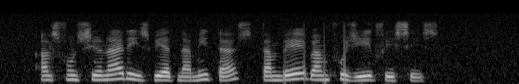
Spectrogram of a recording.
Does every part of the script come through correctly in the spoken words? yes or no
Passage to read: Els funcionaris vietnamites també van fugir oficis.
yes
